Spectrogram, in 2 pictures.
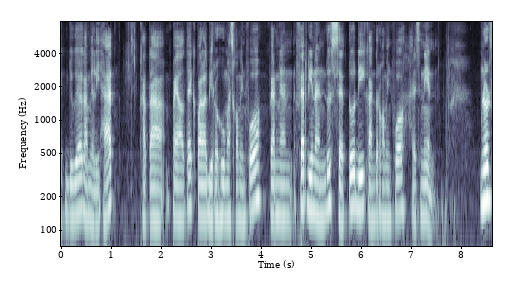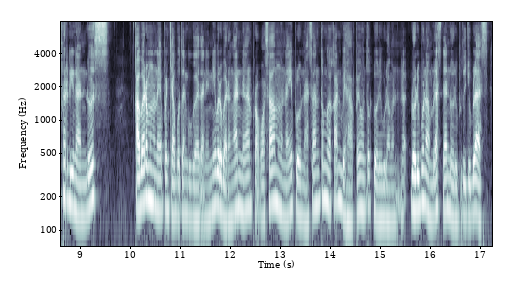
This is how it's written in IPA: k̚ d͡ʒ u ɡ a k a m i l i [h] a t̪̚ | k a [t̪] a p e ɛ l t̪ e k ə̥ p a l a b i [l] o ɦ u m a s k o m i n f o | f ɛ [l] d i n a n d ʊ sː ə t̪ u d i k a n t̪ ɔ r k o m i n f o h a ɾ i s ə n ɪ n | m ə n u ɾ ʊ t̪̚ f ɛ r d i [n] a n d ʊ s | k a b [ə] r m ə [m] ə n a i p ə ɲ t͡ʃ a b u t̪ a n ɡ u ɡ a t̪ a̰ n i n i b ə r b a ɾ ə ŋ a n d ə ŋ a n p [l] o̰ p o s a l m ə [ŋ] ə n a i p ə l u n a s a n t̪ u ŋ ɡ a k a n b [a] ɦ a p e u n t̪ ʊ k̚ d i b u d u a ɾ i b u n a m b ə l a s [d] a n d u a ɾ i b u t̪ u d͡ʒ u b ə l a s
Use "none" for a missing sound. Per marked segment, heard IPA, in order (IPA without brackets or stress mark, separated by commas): h, t̪, ɾ, r, n, a, ŋ, ɾ, ŋ, e, d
